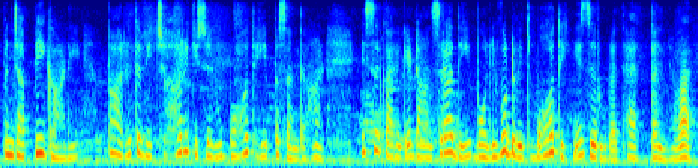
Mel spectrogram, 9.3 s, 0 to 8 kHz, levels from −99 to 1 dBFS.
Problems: background conversations at intervals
